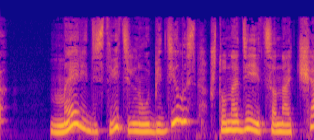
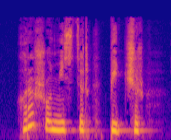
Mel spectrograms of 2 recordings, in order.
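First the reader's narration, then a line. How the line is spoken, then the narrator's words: Plain. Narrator (Russian): ответила экономка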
